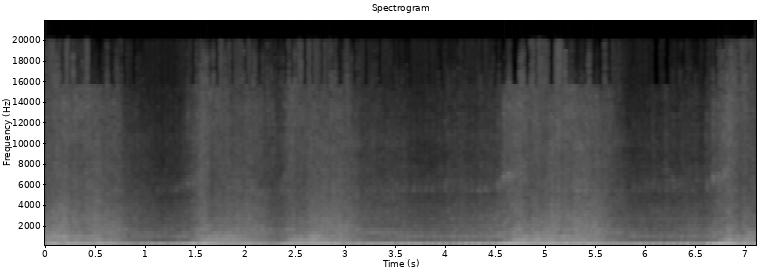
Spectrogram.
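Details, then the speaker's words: Throttle blips on a warmed-up 2003 KTM 625 SXC Supermoto after a carb clean; it had been stored and would start then die instantly. Revs climb sharply and drop back cleanly, very responsive with no bogging: normal throttle response. "Oh yeah, sounds pretty good. Wow. Very responsive, doesn't bog down."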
